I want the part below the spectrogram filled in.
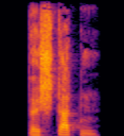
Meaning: to bury
- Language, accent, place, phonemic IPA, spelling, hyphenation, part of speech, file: German, Germany, Berlin, /bəˈʃtatn̩/, bestatten, be‧stat‧ten, verb, De-bestatten.ogg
